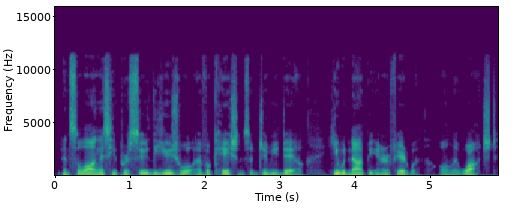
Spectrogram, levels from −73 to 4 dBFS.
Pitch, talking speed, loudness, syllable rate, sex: 110 Hz, 195 wpm, -18 LUFS, 5.9 syllables/s, male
